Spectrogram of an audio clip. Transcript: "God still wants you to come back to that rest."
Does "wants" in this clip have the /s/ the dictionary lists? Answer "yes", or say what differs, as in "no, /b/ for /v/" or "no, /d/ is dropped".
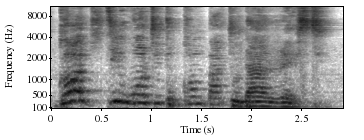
no, /s/ is dropped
